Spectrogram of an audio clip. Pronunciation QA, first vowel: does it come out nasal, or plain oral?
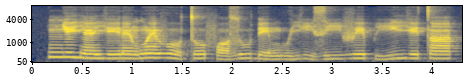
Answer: oral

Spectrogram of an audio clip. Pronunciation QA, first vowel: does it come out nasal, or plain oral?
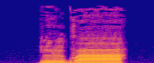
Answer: nasal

